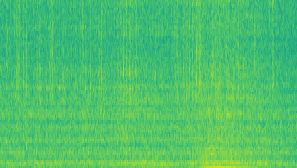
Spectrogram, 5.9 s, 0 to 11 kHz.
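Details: Ford Duratec HE 1.8 engine: fast light tapping over the idle that quickens with a short blip of revs; top-end tick, source not pinned down.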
